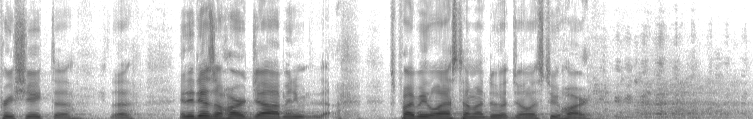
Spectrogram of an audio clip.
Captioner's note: audience Laughter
